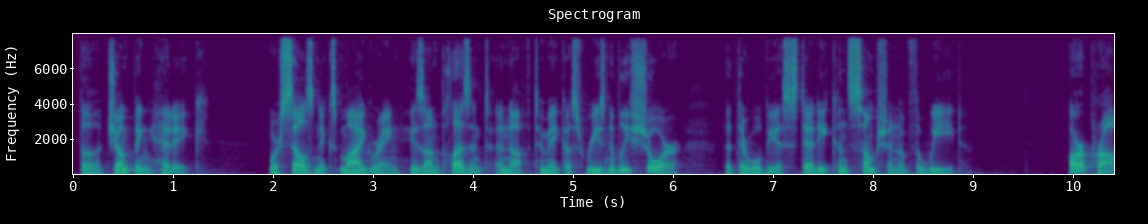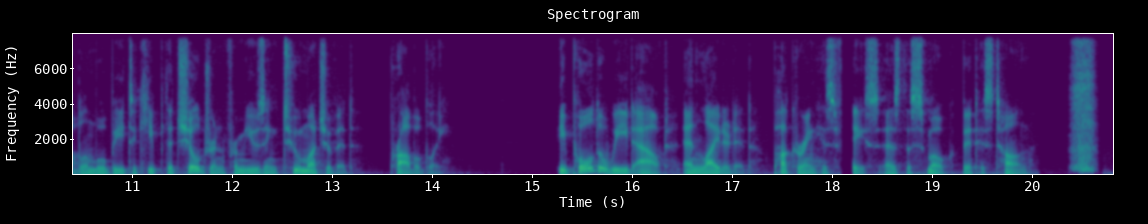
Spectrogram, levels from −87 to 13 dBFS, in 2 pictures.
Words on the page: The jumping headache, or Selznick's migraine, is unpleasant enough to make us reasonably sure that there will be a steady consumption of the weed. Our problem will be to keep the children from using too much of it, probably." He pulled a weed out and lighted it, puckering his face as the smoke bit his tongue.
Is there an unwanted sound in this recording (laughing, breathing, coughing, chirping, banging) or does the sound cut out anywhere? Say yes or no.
yes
